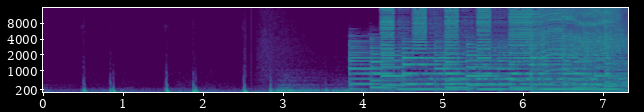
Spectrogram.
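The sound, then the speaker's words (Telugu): Heartbeat thumps arrive as three low double beats, lub-dub, before music with sustained tones swells in and builds to the end. “నా గుండె చప్పుడు నాకే వినిపిస్తుంది ఏంటి?”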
